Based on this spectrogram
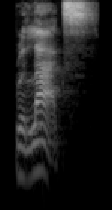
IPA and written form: rɪˈlæks (Relax)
